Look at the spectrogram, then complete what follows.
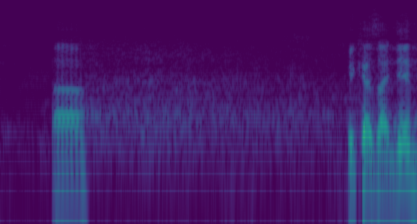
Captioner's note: laughter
